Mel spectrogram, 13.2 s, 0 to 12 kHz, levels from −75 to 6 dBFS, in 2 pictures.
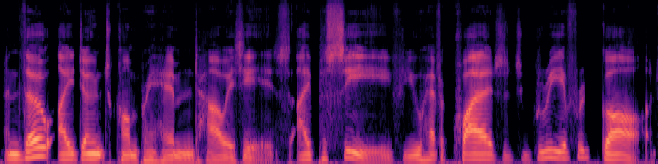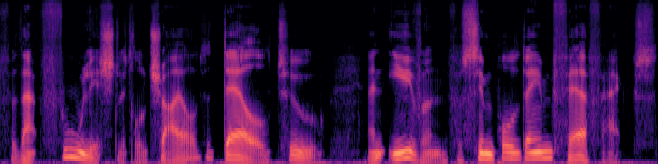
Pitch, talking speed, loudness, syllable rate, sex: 105 Hz, 135 wpm, -20 LUFS, 3.7 syllables/s, male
